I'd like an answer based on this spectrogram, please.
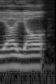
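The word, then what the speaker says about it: Yeol: suck you all uh y-e-o-l pronounced kind of like the y'all y'all the way uh Brooke would pronounce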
